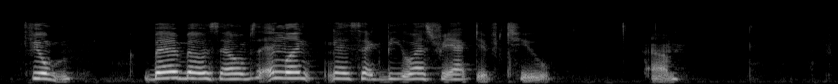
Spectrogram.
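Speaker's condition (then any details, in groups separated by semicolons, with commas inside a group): Cerebral palsy; quadriplegic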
